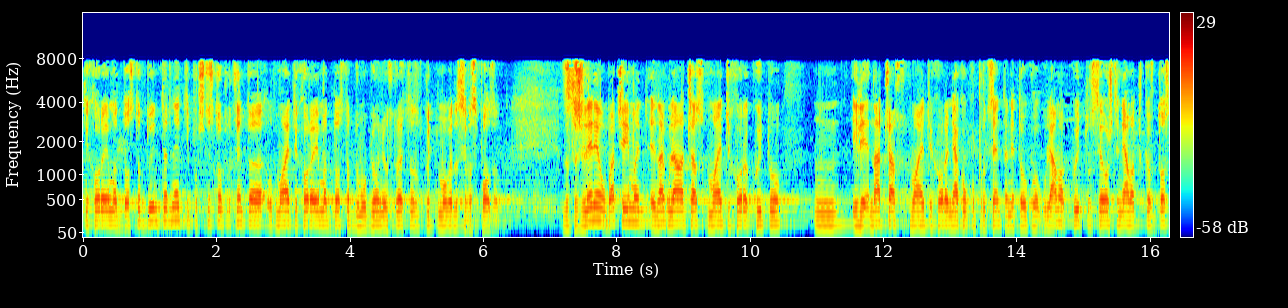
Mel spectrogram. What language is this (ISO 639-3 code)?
bul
